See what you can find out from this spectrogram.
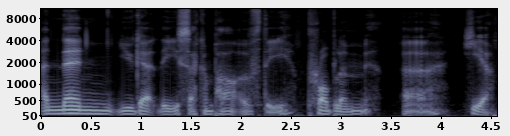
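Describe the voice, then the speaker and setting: This man has a British accent and ordinary pitch variation. The recording is very clean, with a silent background. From United Kingdom. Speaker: programmer. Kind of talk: coding tutorial walkthrough.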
